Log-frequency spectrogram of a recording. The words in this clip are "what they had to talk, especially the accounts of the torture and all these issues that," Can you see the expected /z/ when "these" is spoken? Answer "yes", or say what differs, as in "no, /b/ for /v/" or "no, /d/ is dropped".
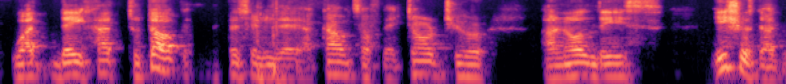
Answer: no, /s/ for /z/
